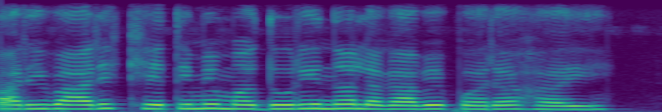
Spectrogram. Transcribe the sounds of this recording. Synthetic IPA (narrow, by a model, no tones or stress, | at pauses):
aɾiʋaːɾikʰːeːt̪imẽməzd̪uːɾinələɡaːʋepəɾəɦəi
